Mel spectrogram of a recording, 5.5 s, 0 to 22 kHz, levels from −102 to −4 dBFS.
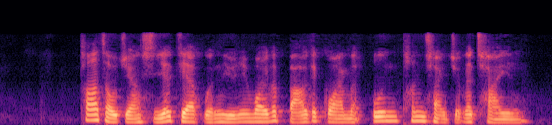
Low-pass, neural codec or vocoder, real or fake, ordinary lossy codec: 7.2 kHz; codec, 16 kHz, 1.1 kbps, Voila-Tokenizer; fake; MP3, 96 kbps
